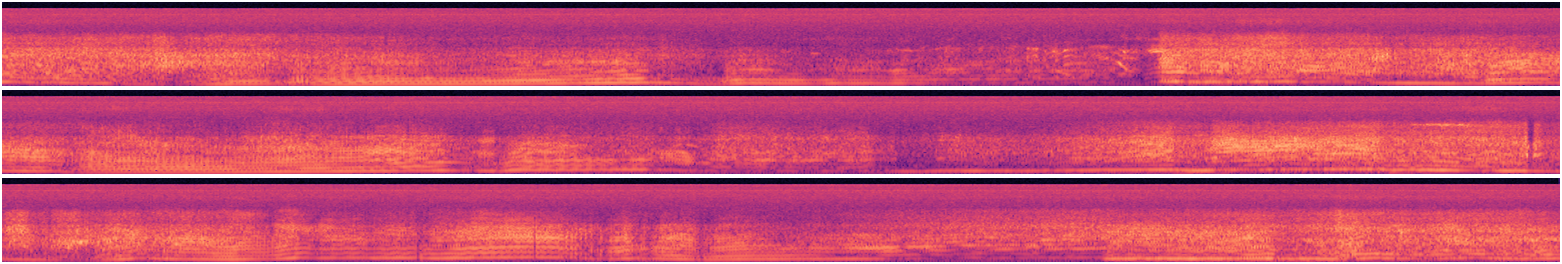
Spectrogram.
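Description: Rally car engines revving hard as several cars pass in turn through a bend, the pitch climbing and dropping again and again through gear changes and lifts off the throttle, with an abrupt break about eight seconds in.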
